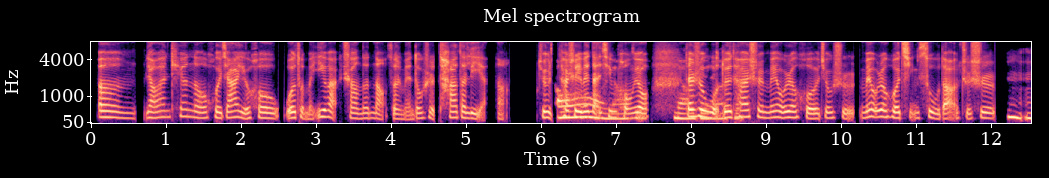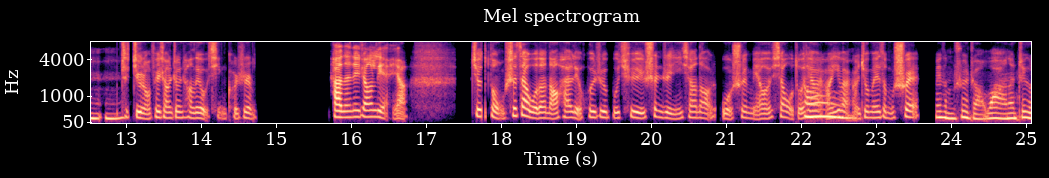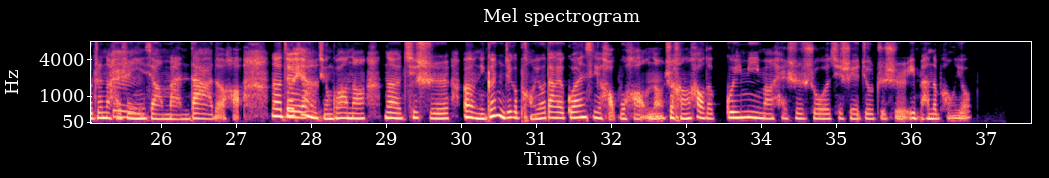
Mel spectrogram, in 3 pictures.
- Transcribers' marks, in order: other background noise
- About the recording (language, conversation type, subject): Chinese, advice, 你能描述一次因遇到触发事件而重温旧有创伤的经历吗？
